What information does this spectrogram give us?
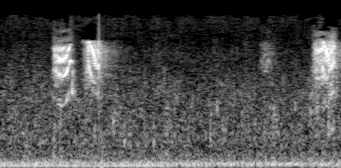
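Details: Female rusty-collared seedeater call played to get males singing; two quick high squeaky chips close together, a faint one later, then a final louder chip, with low background hum throughout.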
